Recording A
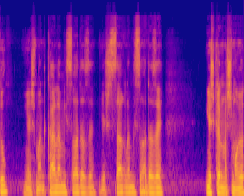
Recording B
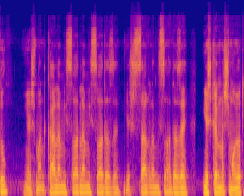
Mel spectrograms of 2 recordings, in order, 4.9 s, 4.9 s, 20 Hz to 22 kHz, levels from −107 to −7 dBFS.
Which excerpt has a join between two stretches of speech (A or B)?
B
